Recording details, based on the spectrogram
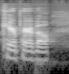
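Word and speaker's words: Cair Paravel: have this whole they find their way to car paravel is that how it's pronounced I can't remember yeah yeah that's right car paravel where they see um procession the Old King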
